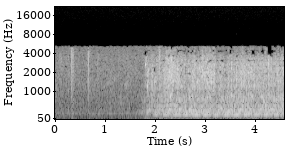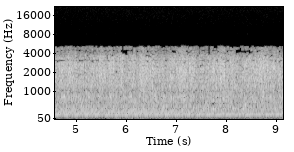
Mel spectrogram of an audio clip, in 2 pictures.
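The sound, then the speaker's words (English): After a brief quiet start with a few faint clicks, a boat engine roars up and keeps running as a loud, steady, rumbling drone with water churning underneath, as the boat heads for the mainland to tie up alongside an old piling. “Run the boat up alongside that old piling and tie her up”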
